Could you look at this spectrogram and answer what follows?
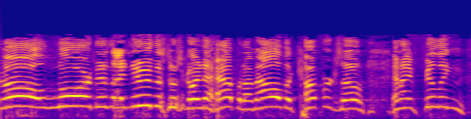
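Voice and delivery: crying out to the Lord, near tears; bride's tearful outburst; anguished cry. Acted. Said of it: "And she's going".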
